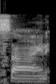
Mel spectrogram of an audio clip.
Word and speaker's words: sine: one is the sign function function so it's pronounce sign s NE usually when you see it abbreviated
